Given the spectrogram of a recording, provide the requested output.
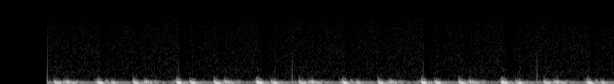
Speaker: quadruple rhythm summation gallop when both the third heart sound and a fourth heart sound are present with a normal heart rate 60 to 100 heart beats per minute the four sound cadence of a quadruple rhythm may be heard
